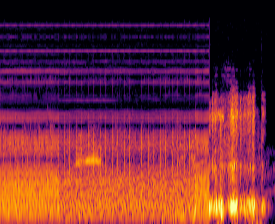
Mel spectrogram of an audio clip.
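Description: Motorcycle engine idling with a steady hum. The hum cuts off abruptly a little after three seconds in and is followed by quieter, uneven sounds.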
